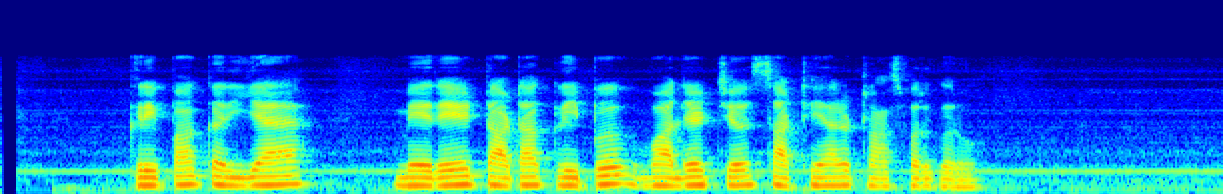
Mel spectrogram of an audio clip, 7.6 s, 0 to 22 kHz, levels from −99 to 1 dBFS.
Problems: constant background noise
